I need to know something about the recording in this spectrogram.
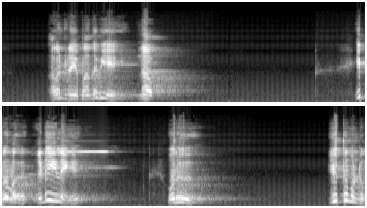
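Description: A middle-aged man speaks with animation into a headset microphone, in bursts with pauses.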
